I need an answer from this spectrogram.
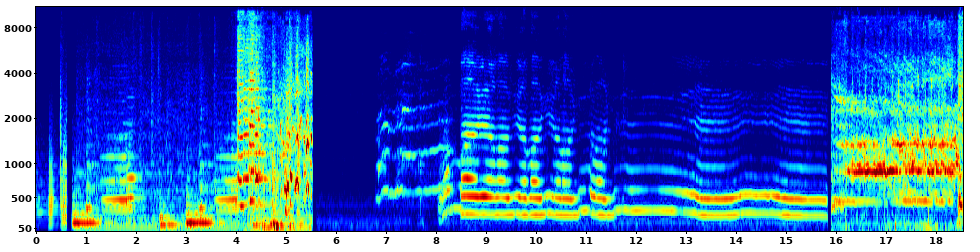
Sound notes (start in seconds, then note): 0.0 upbeat Music; 0.3 laughs; 6.1 screams; 6.8 baby Crying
